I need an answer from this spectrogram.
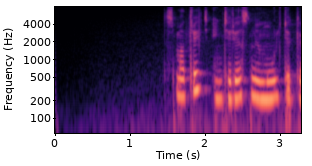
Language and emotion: Russian, neutral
